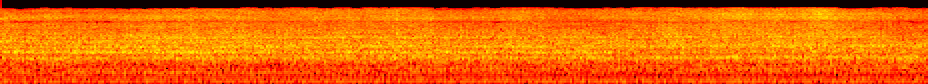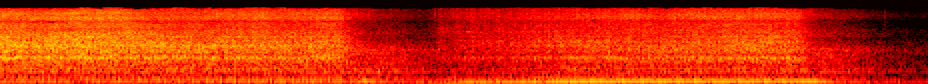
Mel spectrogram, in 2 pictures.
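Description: A Lada Niva engine working off-road in clay mud, droning steadily under load, then dipping briefly before a loud, sustained rev that climbs and holds for about two seconds and then cuts off.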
